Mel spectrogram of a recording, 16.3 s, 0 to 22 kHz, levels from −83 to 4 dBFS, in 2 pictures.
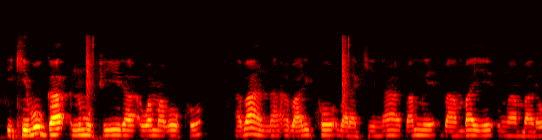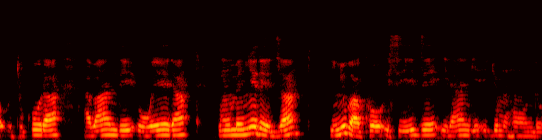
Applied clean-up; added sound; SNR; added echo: none; Gunshot, gunfire; 20 dB; none.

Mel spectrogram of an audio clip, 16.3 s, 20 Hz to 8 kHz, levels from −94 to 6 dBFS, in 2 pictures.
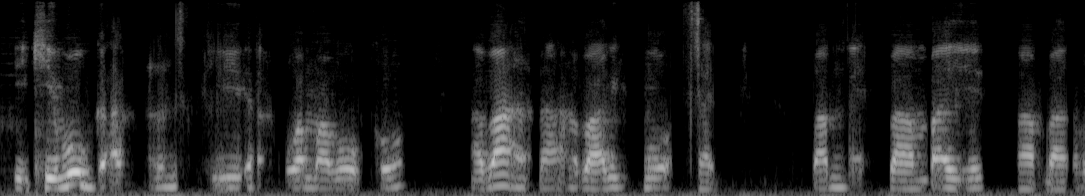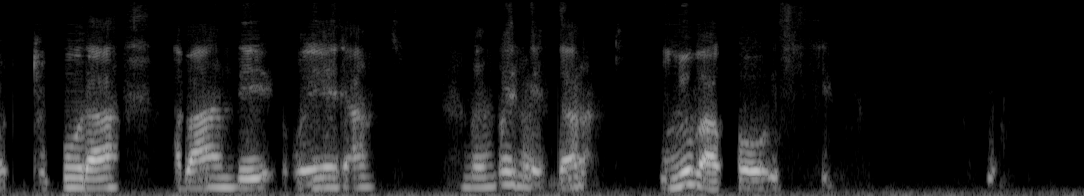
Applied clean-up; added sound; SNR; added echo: neural diffusion model UNIVERSE++.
